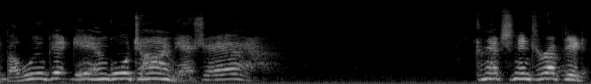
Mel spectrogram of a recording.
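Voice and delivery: playful pirate banter over the game; mock sea-dog voice. Gamer plays a pirate character.

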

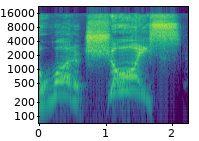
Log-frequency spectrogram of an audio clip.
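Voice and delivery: high, drawn-out exclamation; hugely drawn-out mock awe; mock amazement. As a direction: stretch it out in a high, marvelling shout. Mock amazement at actor's accent choice.

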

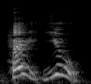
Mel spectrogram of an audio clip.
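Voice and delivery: high, loud, cheeky challenge; grouchy ladybug voice. Acted. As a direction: pick a fight in a squeaky bug voice. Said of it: "said the grouchy ladybug".

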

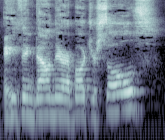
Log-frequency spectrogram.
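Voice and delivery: put-on high, loud, ominous old seaman; eerie old sailor. A narrator's reading. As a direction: croak it like a half-mad sailor. Stranger figure voiced.

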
